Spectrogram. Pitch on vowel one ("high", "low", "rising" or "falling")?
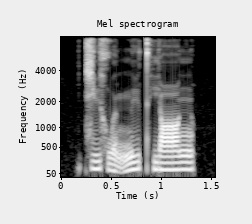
high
